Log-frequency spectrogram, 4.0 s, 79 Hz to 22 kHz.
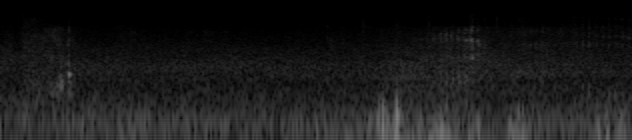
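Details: Stray cats being petted, a ginger tabby yawning again and again as a brown tabby barges in, filmed on a GoPro HERO8; a low, rough purring rumble runs under rustling handling noise, louder around the middle.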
